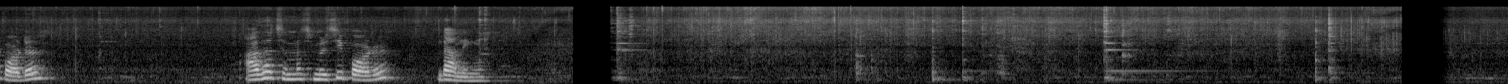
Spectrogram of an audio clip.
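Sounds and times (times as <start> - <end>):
onions sizzling in oil: 0.0 - 15.0
metal spatula scraping pan: 6.1 - 13.8.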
